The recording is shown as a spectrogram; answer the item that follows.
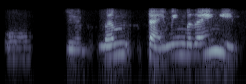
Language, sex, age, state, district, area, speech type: Urdu, female, 45-60, Delhi, North East Delhi, urban, conversation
